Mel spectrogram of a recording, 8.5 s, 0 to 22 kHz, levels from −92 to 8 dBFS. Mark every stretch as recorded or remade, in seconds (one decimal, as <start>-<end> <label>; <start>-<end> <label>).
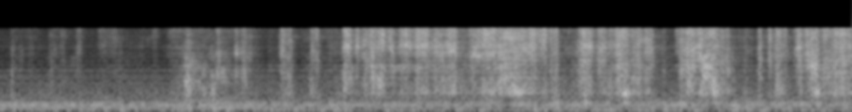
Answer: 0.0-8.5 remade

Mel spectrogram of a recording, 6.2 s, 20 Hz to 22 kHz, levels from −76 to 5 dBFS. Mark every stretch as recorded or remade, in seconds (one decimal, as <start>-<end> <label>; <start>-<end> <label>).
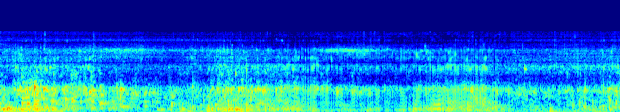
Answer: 0.0-2.7 recorded; 2.7-5.1 remade; 5.1-6.2 recorded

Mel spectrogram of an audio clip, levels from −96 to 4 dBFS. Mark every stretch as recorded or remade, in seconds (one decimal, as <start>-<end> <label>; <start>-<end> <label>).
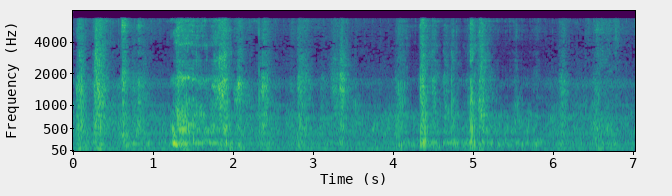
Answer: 0.0-1.2 recorded; 1.2-2.0 remade; 2.0-4.1 recorded; 4.1-5.9 remade; 5.9-7.0 recorded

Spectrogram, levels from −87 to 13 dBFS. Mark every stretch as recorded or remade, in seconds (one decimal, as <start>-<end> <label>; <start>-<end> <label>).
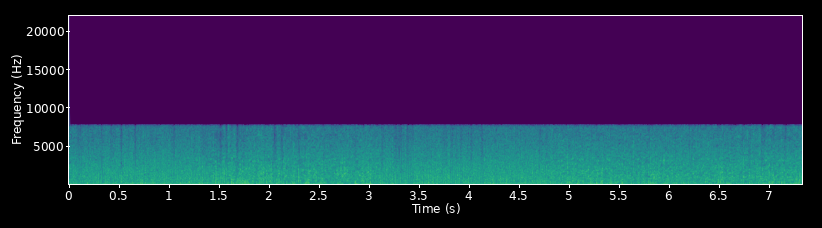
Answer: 0.0-1.4 recorded; 1.4-3.1 remade; 3.1-4.9 recorded; 4.9-7.3 remade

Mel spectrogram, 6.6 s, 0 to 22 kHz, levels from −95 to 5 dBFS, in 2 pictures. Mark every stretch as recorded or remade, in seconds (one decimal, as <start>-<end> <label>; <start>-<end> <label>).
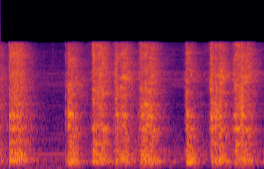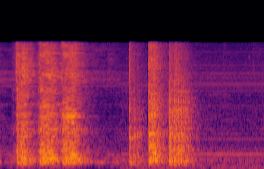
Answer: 0.0-0.8 recorded; 0.8-4.8 remade; 4.8-6.6 recorded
